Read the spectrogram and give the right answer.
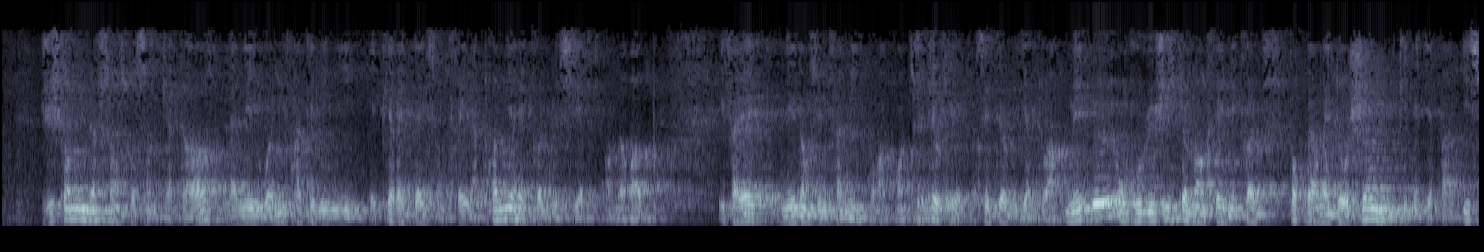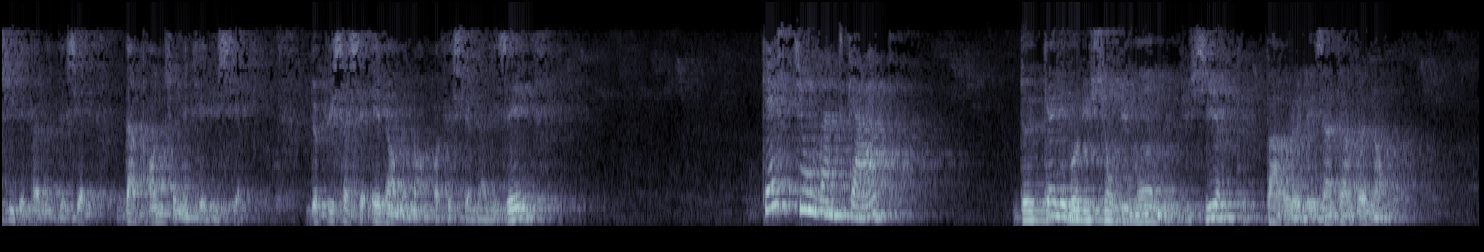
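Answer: Depuis 1974, on peut apprendre le métier du cirque dans une école sans être né dans une famille du cirque ; le métier s'est professionnalisé.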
